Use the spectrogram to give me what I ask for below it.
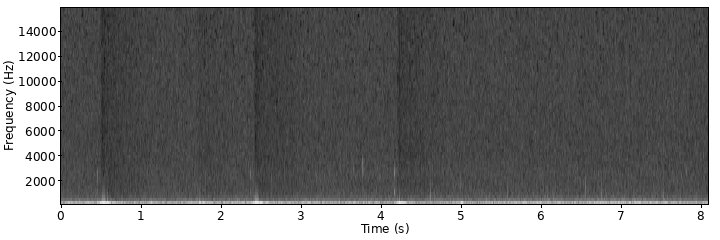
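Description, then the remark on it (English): Muffled, low thumps from a tree being banged, carried almost 100 feet through the ground into a hydrophone: three dull thuds roughly two seconds apart, then a fainter one, over a constant low rumbling hum. “started banging on a tree. And you could hear the sound passing through the ground into the hydrophone.”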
